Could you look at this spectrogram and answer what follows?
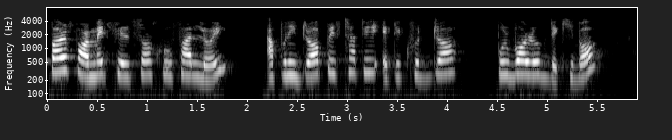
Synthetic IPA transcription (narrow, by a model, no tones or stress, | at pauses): paɹpʰɔɹmetpʰilsɔɹxupʰalːoj | apunidɹɔpɹistʰatiɹʔetikʰudɹɔ | puɹbɔɹːuɡdekʰibɔ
